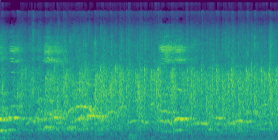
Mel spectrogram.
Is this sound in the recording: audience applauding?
yes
